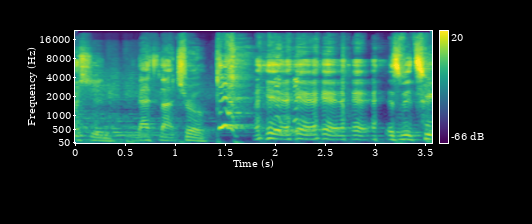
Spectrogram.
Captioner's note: laughs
